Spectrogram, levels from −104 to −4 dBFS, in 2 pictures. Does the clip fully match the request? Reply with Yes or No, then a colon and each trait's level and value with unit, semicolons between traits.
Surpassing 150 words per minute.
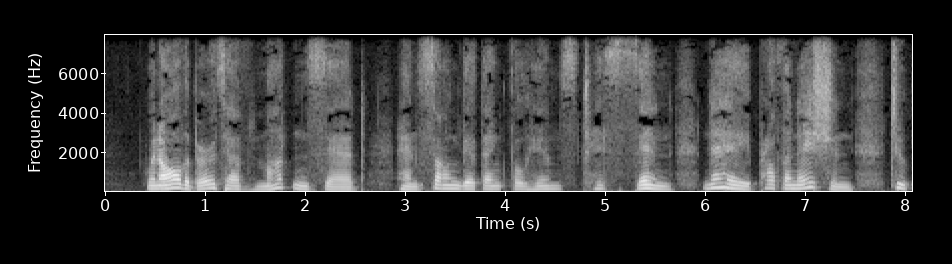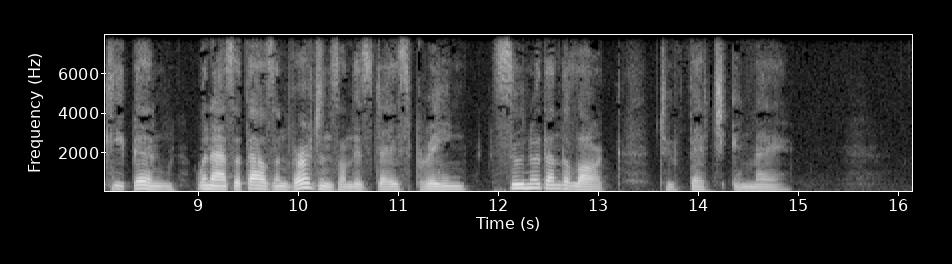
No: slow, 135 wpm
